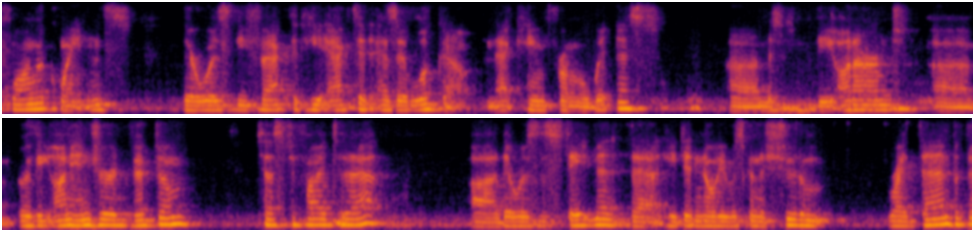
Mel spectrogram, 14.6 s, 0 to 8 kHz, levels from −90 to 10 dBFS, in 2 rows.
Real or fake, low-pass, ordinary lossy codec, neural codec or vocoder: fake; 7.2 kHz; Opus, 16 kbps; vocoder, 22.05 kHz, 80 mel bands, WaveNeXt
